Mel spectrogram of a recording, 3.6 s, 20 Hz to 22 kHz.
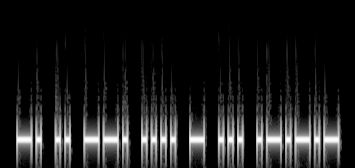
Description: Morse code, heard as a keyed tone, about 25 wpm, 700 Hz. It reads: NIGHTS.
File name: practice / 25wpm / Difficult Sentences with Hints - 25wpm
